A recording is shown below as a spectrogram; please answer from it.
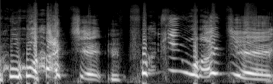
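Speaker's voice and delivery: mock very high, shrill, very loud sobbing. Telling how they started crying and talking after she walked away, imitating their own crying. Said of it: "And I'm crying".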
